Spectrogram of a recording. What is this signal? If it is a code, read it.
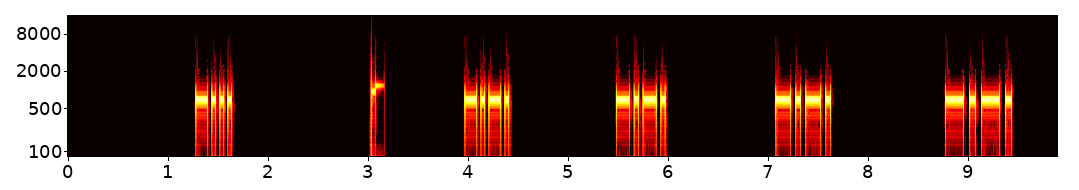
Morse code, heard as a keyed tone, about 26 wpm, spaced as for 7 wpm, 700 Hz. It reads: B CCCC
